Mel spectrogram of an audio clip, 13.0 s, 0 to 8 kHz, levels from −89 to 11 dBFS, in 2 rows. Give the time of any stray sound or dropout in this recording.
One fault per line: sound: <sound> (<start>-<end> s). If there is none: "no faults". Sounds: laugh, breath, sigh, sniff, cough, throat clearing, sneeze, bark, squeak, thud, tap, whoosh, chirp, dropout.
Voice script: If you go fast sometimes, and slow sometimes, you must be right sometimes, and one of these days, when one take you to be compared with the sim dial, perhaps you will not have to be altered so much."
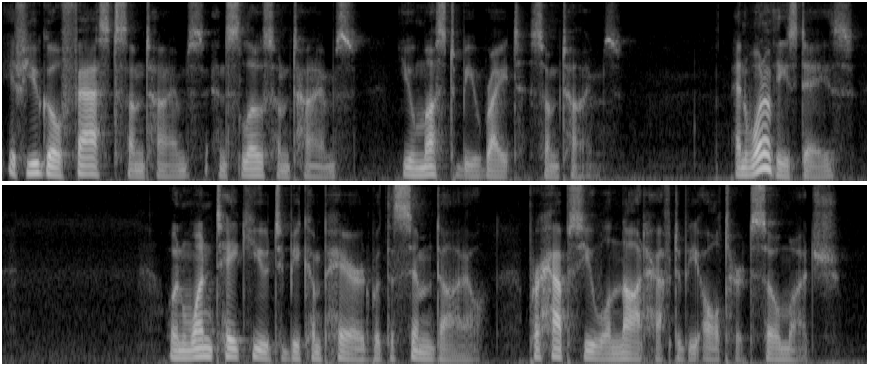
no faults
